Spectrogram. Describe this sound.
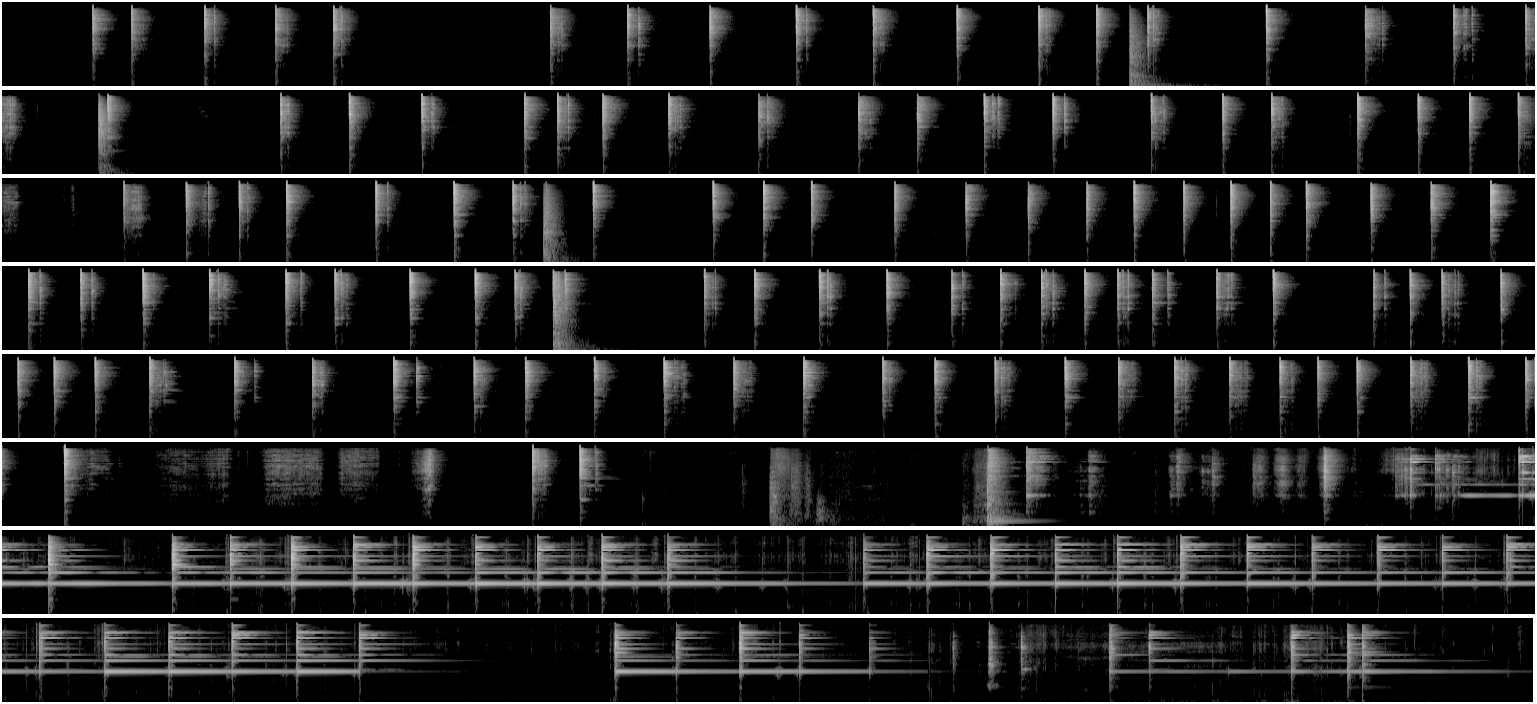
METAL SFX & FOLEY, iregulare and faster Light metal taps and rattles
Some metal based sounds that we have recorded in the Digital Mixes studio in North Thailand that we are preparing for our sound database but thought we would share them with everyone. Hope you like them and find them useful.
rattle, Ed, Alex, tap, Mixes, Sheffield, Digital, Boyesen, metal, scrape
